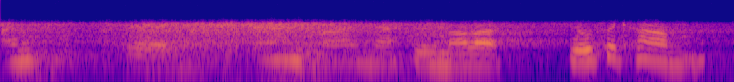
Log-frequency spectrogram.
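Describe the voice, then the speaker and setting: A woman's voice: medium pitch, moderate pace. Lady radio presenter reading intros, tinny shortwave sound, lots of static. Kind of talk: scripted magazine show introduction.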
